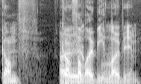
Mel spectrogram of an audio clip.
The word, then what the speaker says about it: Gomphalobium: So pronounced like Gomphalobium.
